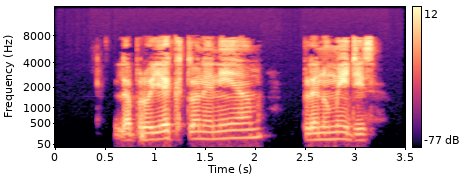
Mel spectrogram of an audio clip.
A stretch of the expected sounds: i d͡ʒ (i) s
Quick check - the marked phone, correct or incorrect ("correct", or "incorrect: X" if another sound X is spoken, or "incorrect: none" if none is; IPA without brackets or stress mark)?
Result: correct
